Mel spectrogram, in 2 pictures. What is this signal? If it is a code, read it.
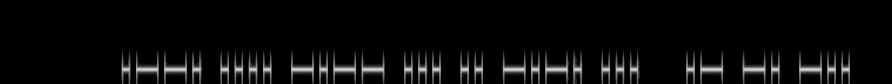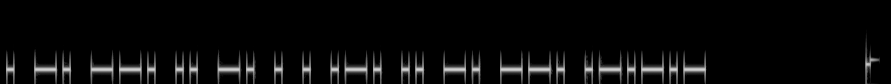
Morse code, heard as a keyed tone, about 17 wpm, 700 Hz. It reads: PHYSICS AND ENGINEERING.
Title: Sentences from Top 1500 Words 17wpm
